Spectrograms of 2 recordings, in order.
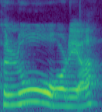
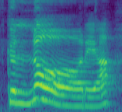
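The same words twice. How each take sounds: First: The vowels sound dull and darker. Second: The vowels sound bright and open. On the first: The speaker calls it wrong. "not Gloria" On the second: The speaker calls it right. "all of the vowels can be bright and happy. So Gloria"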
